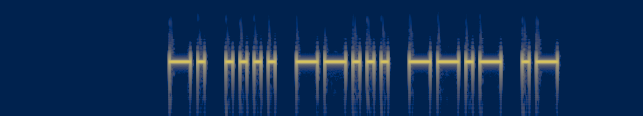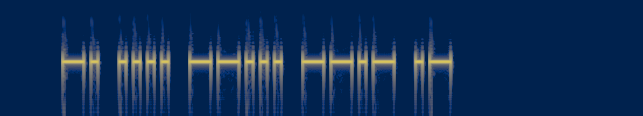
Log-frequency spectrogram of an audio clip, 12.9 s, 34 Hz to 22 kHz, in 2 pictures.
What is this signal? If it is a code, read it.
Morse code, heard as a keyed tone, about 17 wpm, 700 Hz. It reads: NH7QA NH7QA
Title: USA Call Signs - 5 Characters - Repeated 2x - 17wpm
